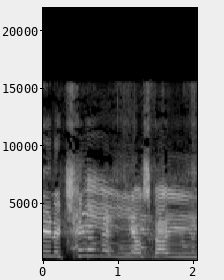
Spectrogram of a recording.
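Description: A high-pitched voice singing in drawn-out notes, ending in one long steady held note in the second half.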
